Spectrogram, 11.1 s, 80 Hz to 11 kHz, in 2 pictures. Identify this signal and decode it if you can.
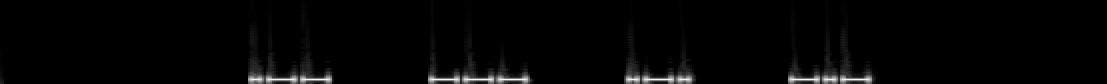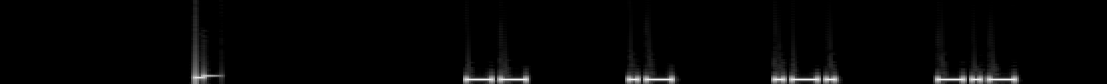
Morse code, heard as a keyed tone, about 27 wpm, spaced as for 13 wpm, 690 Hz. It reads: WORK MARK
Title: 4x Character Spacing - Top 300 Words - 28wpm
